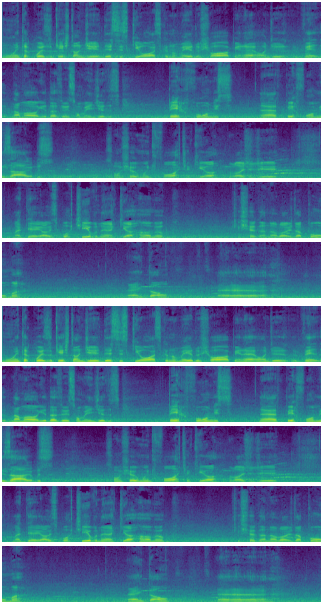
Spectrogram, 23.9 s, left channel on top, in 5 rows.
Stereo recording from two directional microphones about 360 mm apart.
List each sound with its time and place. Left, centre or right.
0.1 s speech: right
11.2 s speech: right
18.0 s speech: centre
21.0 s speech: centre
